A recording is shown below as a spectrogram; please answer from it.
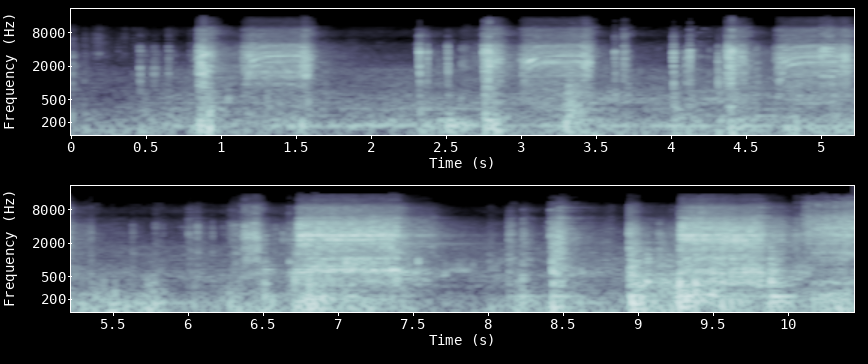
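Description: Power tool running in about six short bursts, each one winding up in pitch, spinning the lug nuts off a race car's wheels. The last two bursts are the loudest.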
